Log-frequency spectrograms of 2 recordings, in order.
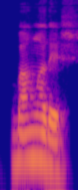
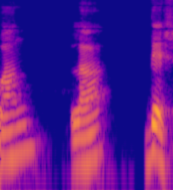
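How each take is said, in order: First: Said in the usual way. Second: Bangladesh broken into three slow syllables, with clear gaps. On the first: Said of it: "যদি একটা শব্দ বলি". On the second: Shown as a demonstration. Teacher showing how the brain breaks up a word, Bangladesh syllable by syllable. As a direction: say Bangladesh very slowly as বাং, লা, দেশ. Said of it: "তিনটা syllable উচ্চারণ করবে".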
